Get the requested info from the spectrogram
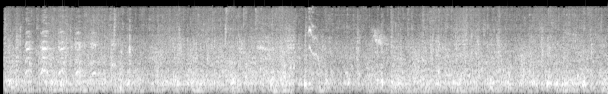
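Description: Birds calling in a garden: short high chirps and one falling whistle about three seconds in, over a steady low rushing noise.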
